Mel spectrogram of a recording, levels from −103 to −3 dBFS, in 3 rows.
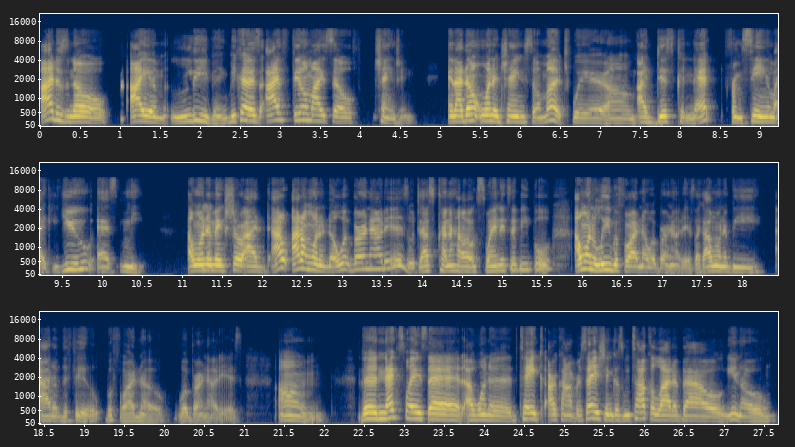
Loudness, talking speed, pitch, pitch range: -22 LUFS, 210 wpm, 185 Hz, 165-215 Hz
